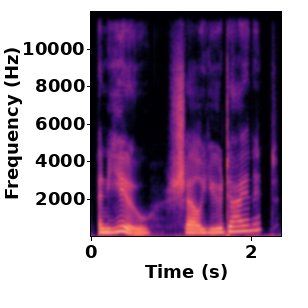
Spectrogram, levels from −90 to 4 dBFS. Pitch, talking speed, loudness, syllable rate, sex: 235 Hz, 150 wpm, -16 LUFS, 3.4 syllables/s, female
